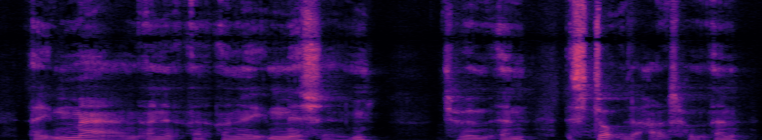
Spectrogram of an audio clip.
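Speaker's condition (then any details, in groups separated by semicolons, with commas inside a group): Down syndrome; three copies of chromosome 21, from birth; age 38; told when very young would never read or speak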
